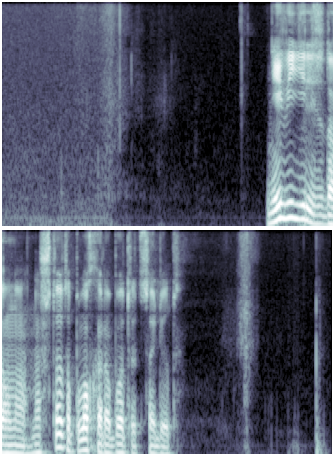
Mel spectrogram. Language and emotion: Russian, neutral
